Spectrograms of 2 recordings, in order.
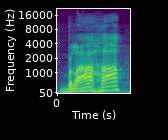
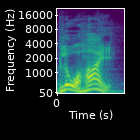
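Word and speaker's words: Blåhaj: about blue high they always pronounce it so weird Blaha that's not a word that's not blue high blue high means blue shark blue high God learn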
